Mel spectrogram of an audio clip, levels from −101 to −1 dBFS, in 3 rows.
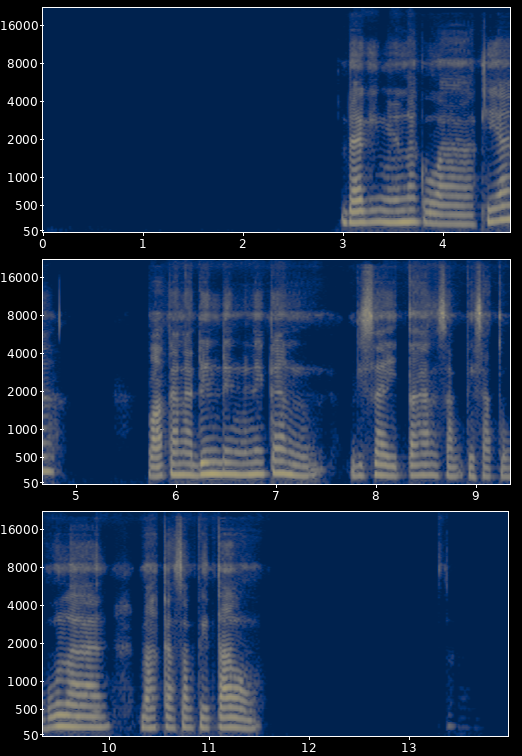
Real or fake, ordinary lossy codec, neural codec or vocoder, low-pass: fake; none; codec, 44.1 kHz, 2.6 kbps, SNAC; none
